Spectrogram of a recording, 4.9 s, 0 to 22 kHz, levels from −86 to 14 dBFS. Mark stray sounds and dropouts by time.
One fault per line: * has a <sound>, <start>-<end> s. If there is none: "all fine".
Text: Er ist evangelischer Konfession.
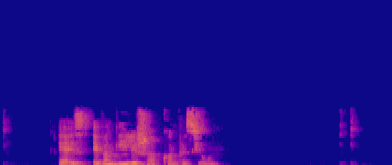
all fine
